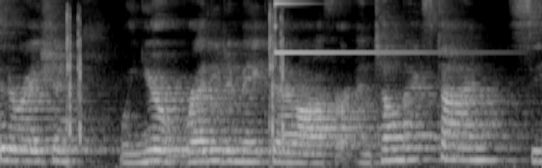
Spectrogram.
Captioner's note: bell dings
